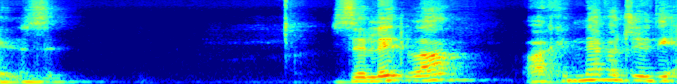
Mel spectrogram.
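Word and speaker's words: Xilitla: Zilitla? I can never do the X. The H is silent. In what? I'm lost. Tamul waterfall, that is a definite, absolute 100,000,000% gonna happen. Zilitla.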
